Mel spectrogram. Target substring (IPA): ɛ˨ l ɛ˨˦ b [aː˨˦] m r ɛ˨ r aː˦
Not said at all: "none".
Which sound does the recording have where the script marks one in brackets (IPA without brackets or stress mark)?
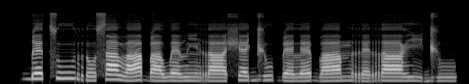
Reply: aː˨˦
